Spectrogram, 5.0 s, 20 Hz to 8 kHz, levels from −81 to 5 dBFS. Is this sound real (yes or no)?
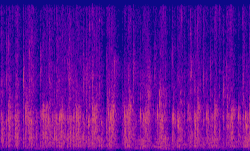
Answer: yes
